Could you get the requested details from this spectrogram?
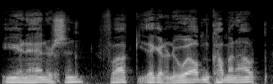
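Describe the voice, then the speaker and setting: A man's voice: fairly low pitch, little pitch movement, brisk, a little mellow, dry recording. A man hosting a podcast in casual chat, wisecracking and swearing offhandedly. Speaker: podcast host.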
